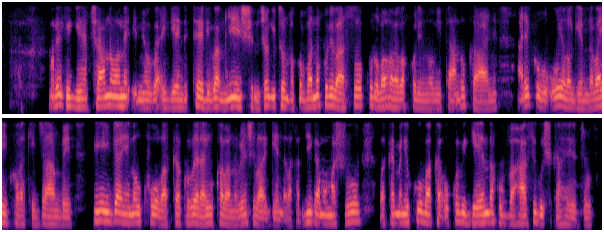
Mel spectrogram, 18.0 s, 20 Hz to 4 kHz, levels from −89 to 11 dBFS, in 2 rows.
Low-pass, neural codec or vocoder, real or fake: 3.6 kHz; codec, 44.1 kHz, 2.6 kbps, SNAC; fake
